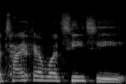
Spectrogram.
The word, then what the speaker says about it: Taika Waititi: You were the one who telling me how to pronounce it properly. Yeah, Taika Waititi.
